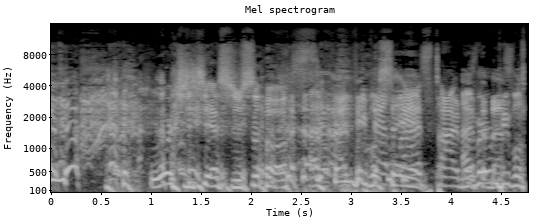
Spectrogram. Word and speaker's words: Worcestershire: Is it Worcester sauce? Worcestershire sauce. I can't say it. Worcestershire sauce. I've heard people say it. I've heard people say it. I always say Worcestershire.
